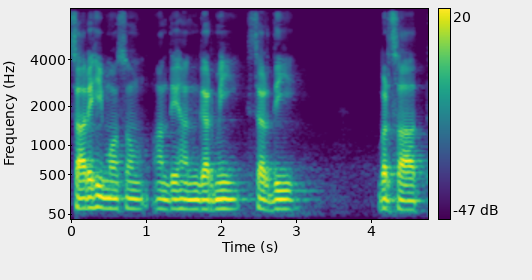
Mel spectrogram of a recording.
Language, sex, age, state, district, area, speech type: Punjabi, male, 45-60, Punjab, Fatehgarh Sahib, urban, spontaneous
